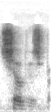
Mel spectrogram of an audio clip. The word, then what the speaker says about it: Childersburg: I don't exactly know the population, but it's pronounced Childersburg.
